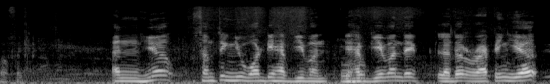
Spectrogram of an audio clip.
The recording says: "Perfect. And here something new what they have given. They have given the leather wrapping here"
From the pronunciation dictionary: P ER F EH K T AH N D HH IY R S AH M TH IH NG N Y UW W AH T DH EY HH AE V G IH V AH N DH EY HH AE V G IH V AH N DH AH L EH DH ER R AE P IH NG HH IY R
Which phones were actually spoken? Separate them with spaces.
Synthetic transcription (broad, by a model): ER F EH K T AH N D HH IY R S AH M T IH NG N Y UW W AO T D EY HH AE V G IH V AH N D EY HH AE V G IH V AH N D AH L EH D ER R AE P IH NG HH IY R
